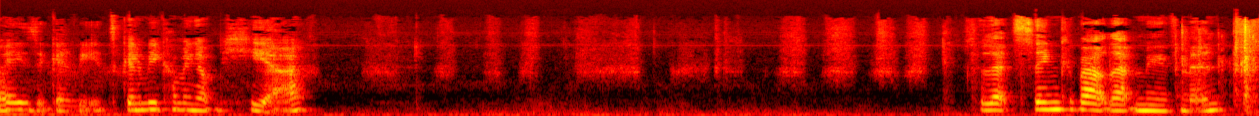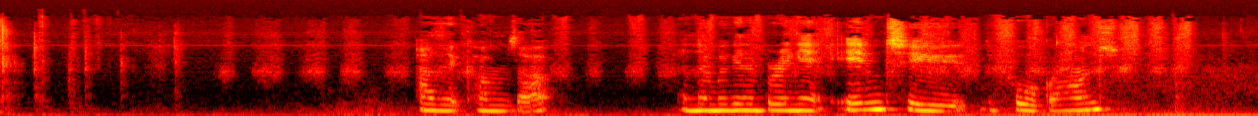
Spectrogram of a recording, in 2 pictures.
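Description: A woman speaks calmly and close by, as if explaining.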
